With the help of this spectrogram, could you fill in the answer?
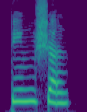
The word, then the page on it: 冰山: bīng shān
